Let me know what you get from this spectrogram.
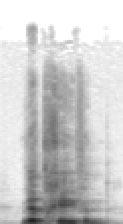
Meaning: to legislate, make (a) law(s)
- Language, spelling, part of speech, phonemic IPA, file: Dutch, wetgeven, verb, /ˈwɛtxevə(n)/, Nl-wetgeven.ogg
